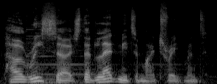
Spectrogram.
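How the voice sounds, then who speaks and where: An actor playing a wistful, scholarly and self-deprecating wizard in a video game, speaking in florid, theatrical phrases. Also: male voice, lowish voice, sing-song, moderate pace, soft background music. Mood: confessional, rueful. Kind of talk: video game character dialogue.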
